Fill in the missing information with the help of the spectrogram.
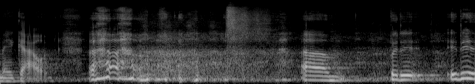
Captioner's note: laughing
